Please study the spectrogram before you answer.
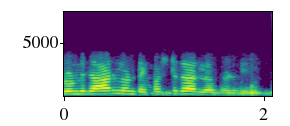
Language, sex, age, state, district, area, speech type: Telugu, female, 18-30, Andhra Pradesh, Guntur, rural, conversation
